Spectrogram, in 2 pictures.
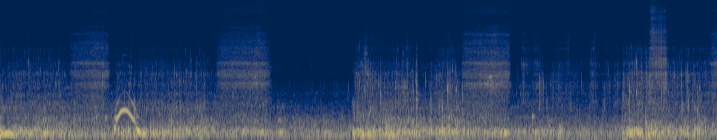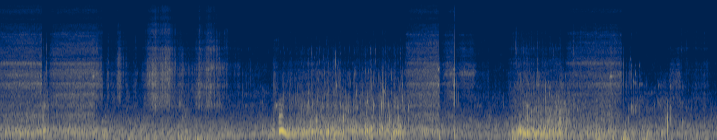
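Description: Scuba diver breathing through a regulator underwater: hissing inhales alternate with bubbling, rumbling exhales, one breath every few seconds. A brief squeaky tone sounds about two seconds in.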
